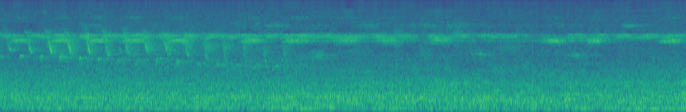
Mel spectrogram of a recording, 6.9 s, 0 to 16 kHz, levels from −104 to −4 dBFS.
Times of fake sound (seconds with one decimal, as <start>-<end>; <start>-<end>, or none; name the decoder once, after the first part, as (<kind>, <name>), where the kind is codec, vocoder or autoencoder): 3.0-6.0 (codec, SNAC)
